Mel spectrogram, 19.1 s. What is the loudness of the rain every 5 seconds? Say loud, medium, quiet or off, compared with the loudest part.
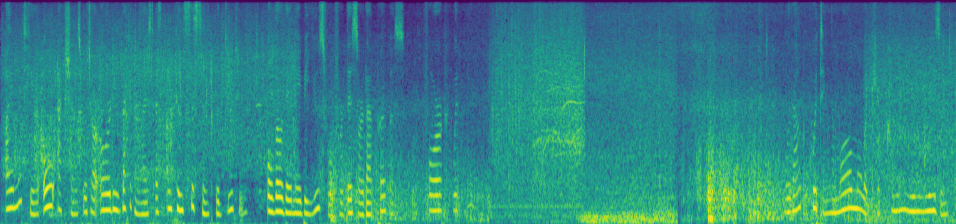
medium, medium, loud, loud.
